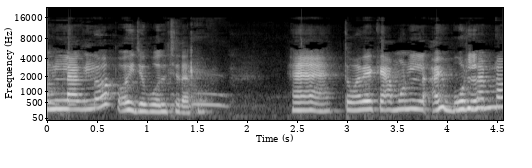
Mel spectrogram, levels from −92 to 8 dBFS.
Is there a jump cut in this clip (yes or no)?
no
